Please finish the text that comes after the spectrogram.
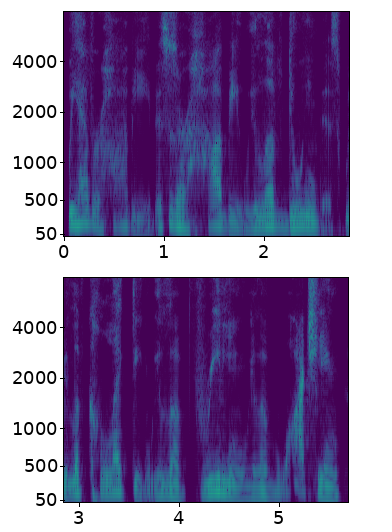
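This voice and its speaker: A man's voice: medium pitch, lively intonation, moderate pace, vocal fry, warm tone, slightly rough, no room sound, clean studio sound. A man hosting a casual livestream, chatting informally and enthusiastically with viewers and often repeating phrases for emphasis. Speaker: livestream host.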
